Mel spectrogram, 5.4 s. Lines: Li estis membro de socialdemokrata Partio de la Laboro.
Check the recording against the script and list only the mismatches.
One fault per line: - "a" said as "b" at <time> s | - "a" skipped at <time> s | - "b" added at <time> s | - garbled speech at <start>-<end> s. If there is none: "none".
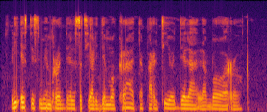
none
